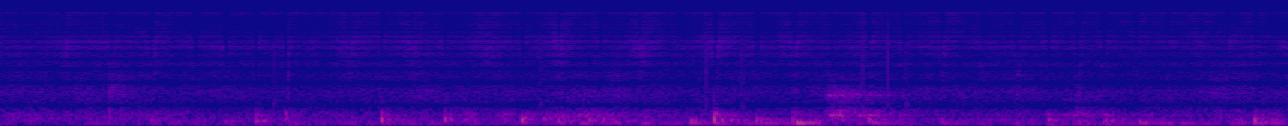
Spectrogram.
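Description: A whiteboard eraser wiped in quick strokes across a whiteboard: a faint, irregular run of rubbing scrapes and soft knocks.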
